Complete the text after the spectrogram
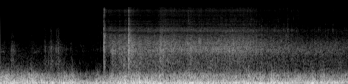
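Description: A man jumps into the water with a loud splash.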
